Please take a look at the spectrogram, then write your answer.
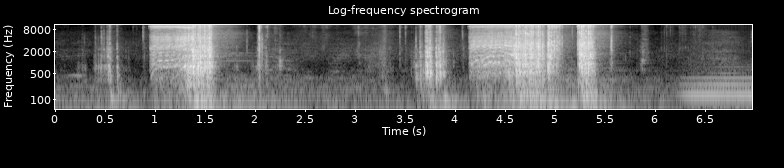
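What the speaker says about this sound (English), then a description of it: "I'm going to remove these two screws so we can at least get this back on so it'll quit flopping around." A power drill backs two screws out of a Kirby Avalir vacuum during service, giving two loud, close whirring bursts of about half a second and a second and a half, with quieter handling clicks between them.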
